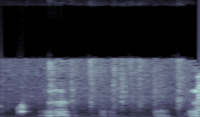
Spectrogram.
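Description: A woman's short breaths and faint, broken voice sounds in a pause mid-sentence.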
